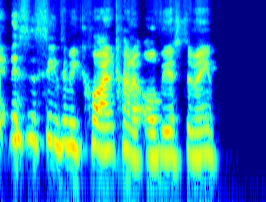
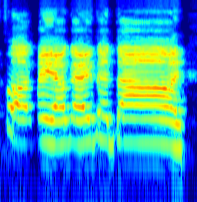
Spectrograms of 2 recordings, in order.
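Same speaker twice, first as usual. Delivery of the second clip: mock panic; 7 semitones higher, 6 dB louder, slower than usual. Crew member facing death voiced.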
